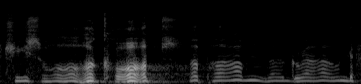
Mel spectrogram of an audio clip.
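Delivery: creepy campfire poem with drawn-out oohs; spooky poem recital. A narrator's reading. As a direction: recite a ghost rhyme to give chills.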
